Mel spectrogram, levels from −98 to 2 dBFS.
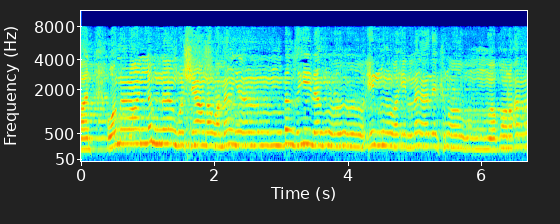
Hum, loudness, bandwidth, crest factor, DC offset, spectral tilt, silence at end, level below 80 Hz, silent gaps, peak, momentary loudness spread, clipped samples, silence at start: none; -24 LUFS; 8.4 kHz; 18 dB; under 0.1%; -3 dB/octave; 0 s; -70 dBFS; none; -8 dBFS; 6 LU; under 0.1%; 0 s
